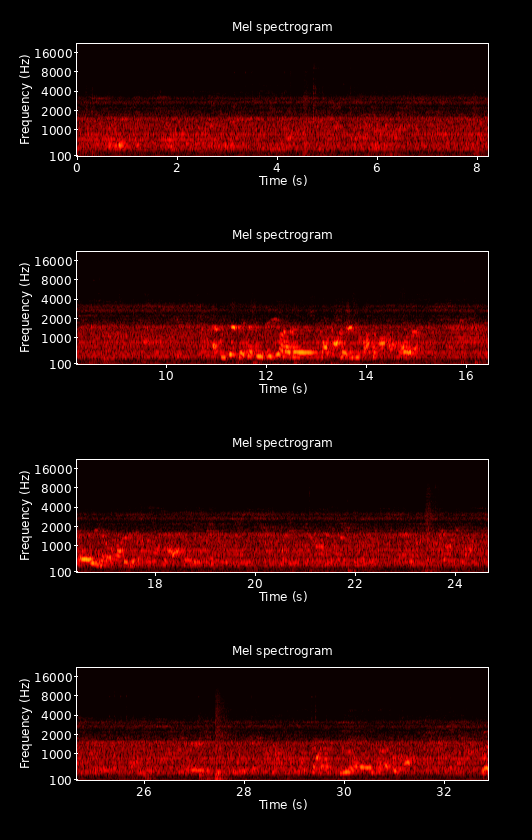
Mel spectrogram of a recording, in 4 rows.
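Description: Yaesu FT-450 transceiver receiving on the 27 MHz CB band: a steady hiss of band noise with faint, garbled distant voices. The voices come up louder for a few seconds about eleven seconds in, and again around sixteen seconds.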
